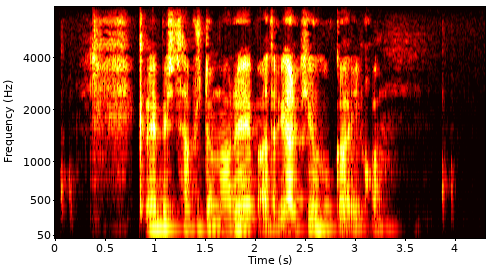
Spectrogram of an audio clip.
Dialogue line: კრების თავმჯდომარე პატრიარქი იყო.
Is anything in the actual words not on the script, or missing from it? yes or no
yes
